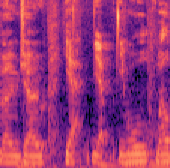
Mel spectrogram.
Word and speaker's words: Ojo: Saying Tavernier, I was saying Oho instead of Ojo.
